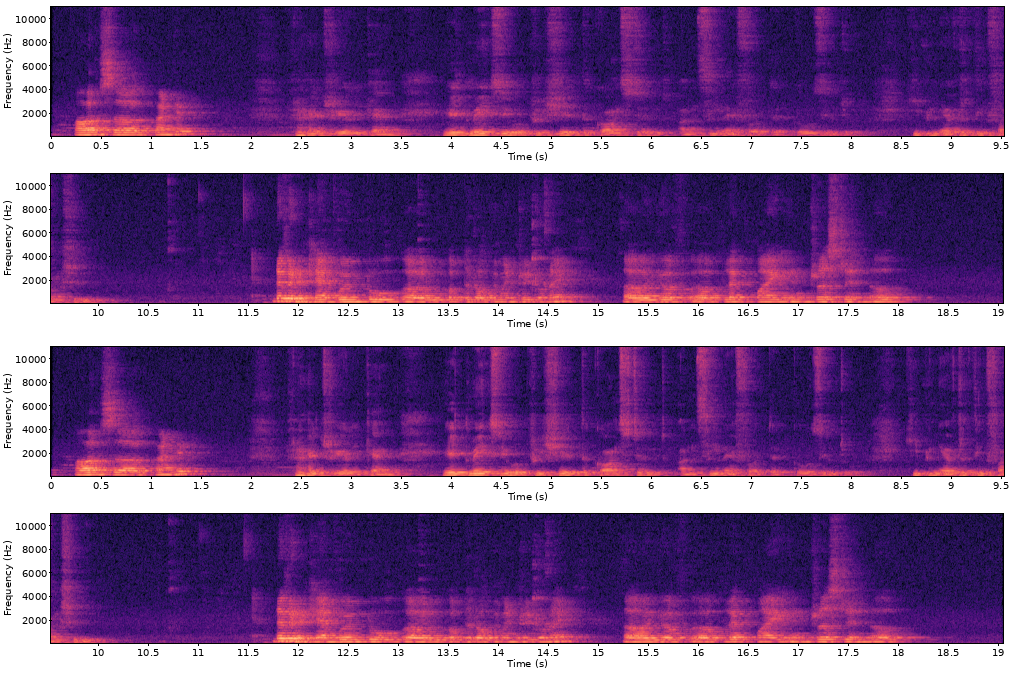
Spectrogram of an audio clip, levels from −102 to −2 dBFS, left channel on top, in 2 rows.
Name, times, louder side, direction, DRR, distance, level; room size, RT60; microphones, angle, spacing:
voice 1, 0.2-1.3 11.7-14.7 15.2-17.9, right 1 dB, 45° left, -3 dB, 0.8 m, -28 dB
voice 2, 2.0-10.0, right 2 dB, 90° right, 1 dB, 0.6 m, -34 dB
2.8 x 2.5 x 2.7 m, 0.81 s
head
